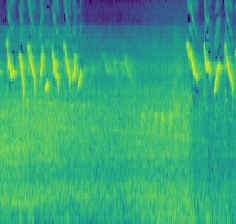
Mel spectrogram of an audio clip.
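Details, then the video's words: Oriental white-eye singing forcefully with open beak, meant to agitate rivals: quick series of high, sharp descending chirps, then a softer faint warble with background hiss, then loud chirps resume. "Pleci gacor nembak buka paruh bikin lawan langsung kejang kejang emosi"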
